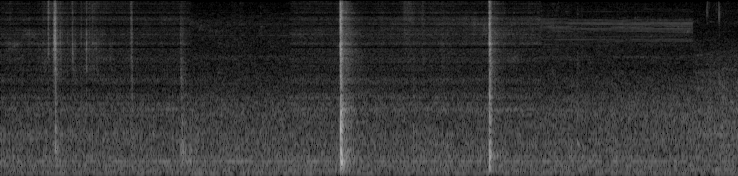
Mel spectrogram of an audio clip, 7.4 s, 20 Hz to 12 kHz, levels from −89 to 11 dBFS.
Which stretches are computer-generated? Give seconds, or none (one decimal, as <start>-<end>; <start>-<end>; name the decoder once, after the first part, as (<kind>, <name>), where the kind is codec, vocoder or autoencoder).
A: 0.0-1.9 (autoencoder, DAC-VAE); 2.9-5.4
